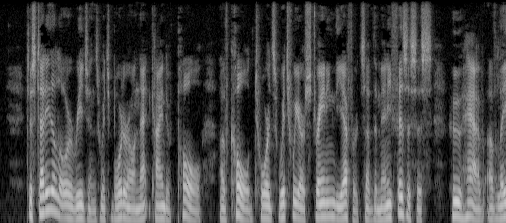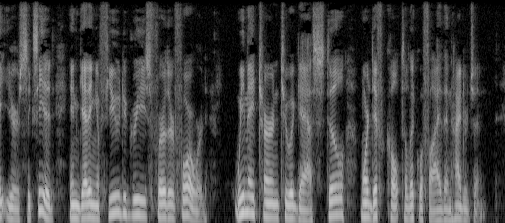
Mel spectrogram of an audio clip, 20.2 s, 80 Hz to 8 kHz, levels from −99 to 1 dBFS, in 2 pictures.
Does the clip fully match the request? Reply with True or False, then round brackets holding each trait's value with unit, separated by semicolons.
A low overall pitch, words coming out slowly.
False (125 Hz; 150 wpm)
